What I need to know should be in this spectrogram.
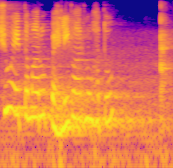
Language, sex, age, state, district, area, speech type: Gujarati, female, 30-45, Gujarat, Surat, urban, read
